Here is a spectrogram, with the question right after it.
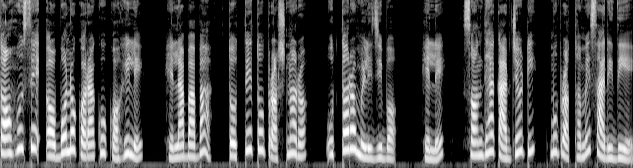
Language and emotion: Odia, neutral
